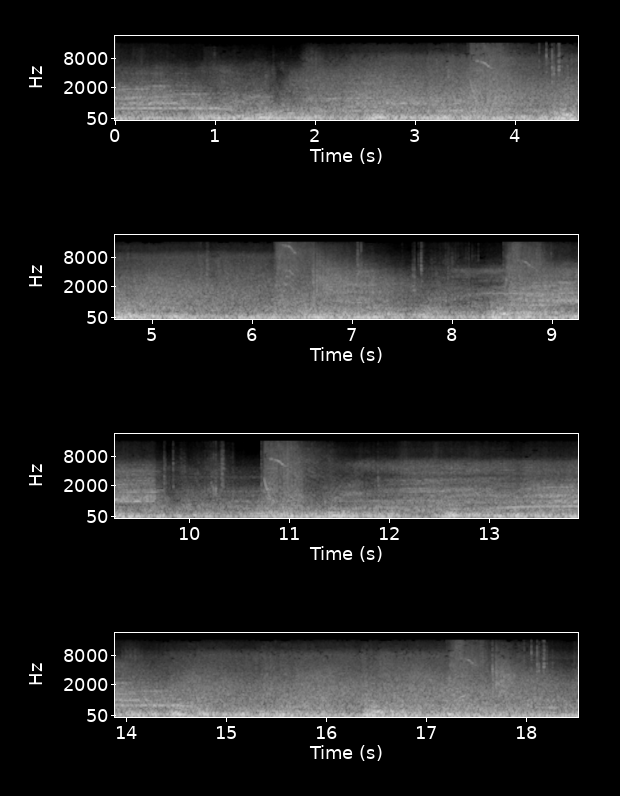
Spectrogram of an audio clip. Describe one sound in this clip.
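Fires roar and crackle.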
